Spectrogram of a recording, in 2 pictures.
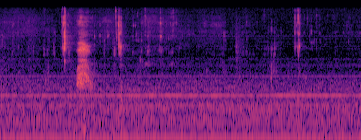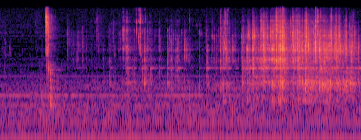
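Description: Close-up chewing of a mouthful of creamy fettuccine alfredo with seafood, mouth closed, with a few soft clicks. Near the end comes a louder burst of rattling and knocking as a metal tumbler is picked up.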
